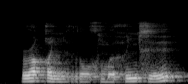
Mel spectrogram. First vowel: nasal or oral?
oral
